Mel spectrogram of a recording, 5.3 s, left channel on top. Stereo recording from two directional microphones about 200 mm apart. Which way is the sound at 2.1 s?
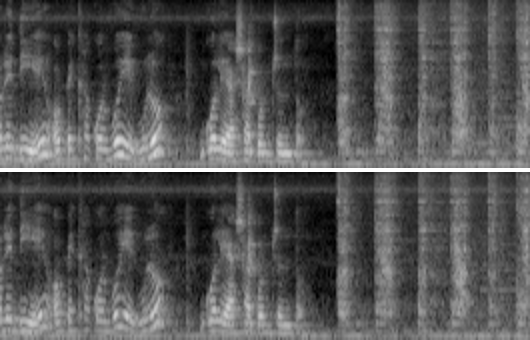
25° left (ahead or behind).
